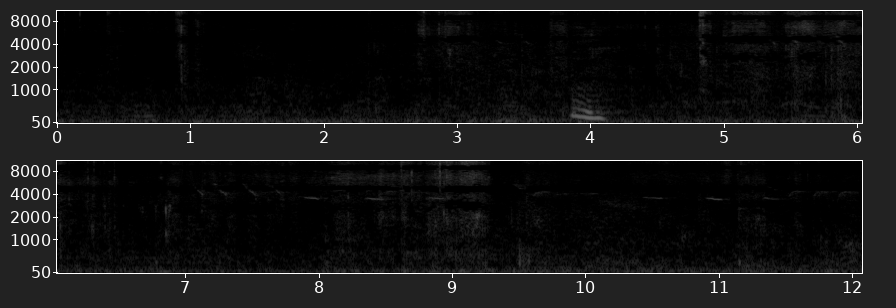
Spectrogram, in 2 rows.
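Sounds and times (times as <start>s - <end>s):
faint bird chirps: 2.8s - 12.0s.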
